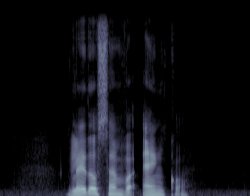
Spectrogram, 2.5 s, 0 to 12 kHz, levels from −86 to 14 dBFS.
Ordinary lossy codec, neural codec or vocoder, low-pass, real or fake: none; vocoder, 44.1 kHz, 128 mel bands every 512 samples, BigVGAN v2; 10.8 kHz; fake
